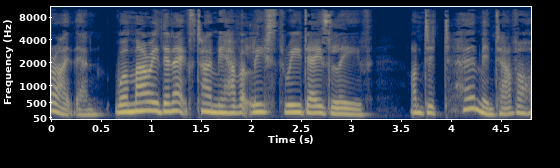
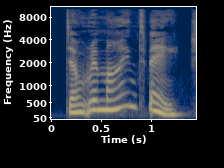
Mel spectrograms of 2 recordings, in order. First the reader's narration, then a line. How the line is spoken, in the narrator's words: she said, chuckling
